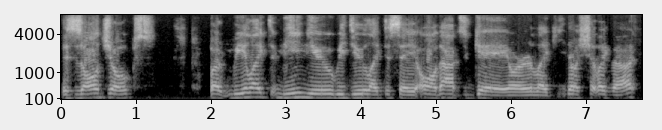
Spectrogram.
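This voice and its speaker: A man's voice: mid-range voice, flat delivery, unhurried, darkish tone, poor audio. A young man hosting a casual podcast, telling a story in a rambling, profane, joking way. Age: young adult. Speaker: podcast host.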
